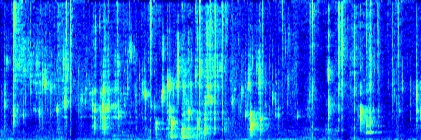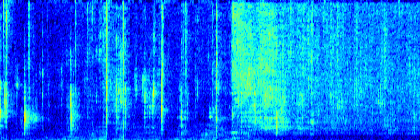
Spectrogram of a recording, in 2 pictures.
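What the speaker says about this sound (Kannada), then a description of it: "ಸೊ ಪಾತ್ರೆ ಕಾದಿದೆ, ಎಣ್ಣೆ ಕಾದಿದೆ. ಇದಕ್ಕೆ ಸಾಸಿವೆ ಹಾಕ್ತೀನಿ." Mustard seeds spluttering in heated oil in a pot, a loud close crackle of rapid popping bursts over a continuous sizzle, with brief scraping and stirring sounds mixed in.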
